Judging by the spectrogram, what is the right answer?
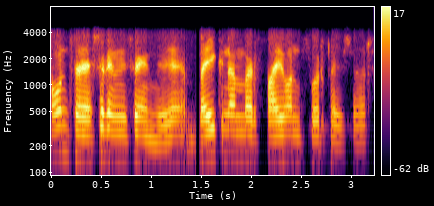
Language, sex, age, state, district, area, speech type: Telugu, male, 18-30, Andhra Pradesh, Chittoor, rural, conversation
